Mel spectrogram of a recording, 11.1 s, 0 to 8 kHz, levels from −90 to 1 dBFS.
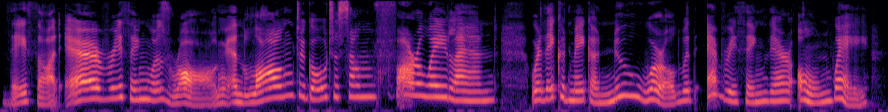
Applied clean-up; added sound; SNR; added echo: none; none; none; none.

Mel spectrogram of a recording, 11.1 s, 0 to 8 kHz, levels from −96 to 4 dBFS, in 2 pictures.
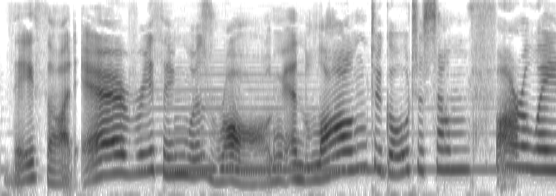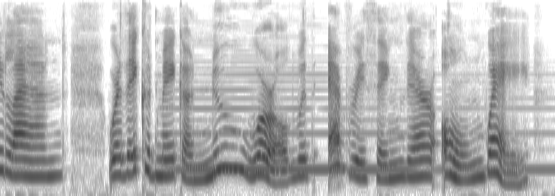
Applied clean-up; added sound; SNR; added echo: none; Bowed string instrument; 16 dB; none.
